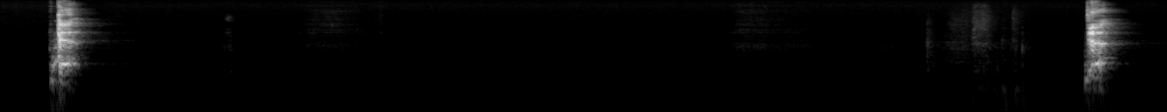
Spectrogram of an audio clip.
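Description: Two abrupt, loud hiccup sounds about ten seconds apart, with silence in between.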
